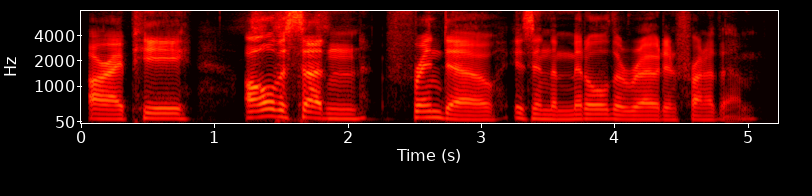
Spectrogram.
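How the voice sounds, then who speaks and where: On his podcast, a man casually recaps a book and checks in with the people listening. His medium-pitched voice is clear, resonant and a little mellow, with fairly even intonation at normal speed, recorded cleanly in a studio with no echo.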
